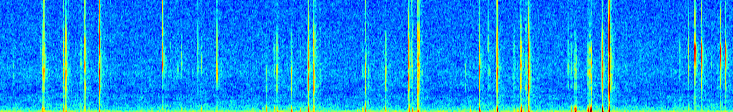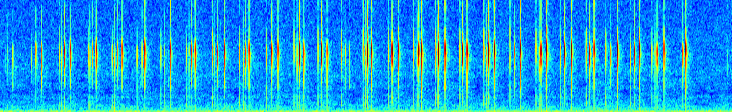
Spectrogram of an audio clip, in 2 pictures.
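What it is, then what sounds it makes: Small plastic hair brush. Long nails scratch the bristles and tap the plastic back of a small white and teal plastic hair brush, making many sharp, dry clicks and scrapes that are bright and cut off almost instantly. After the first few seconds, the taps come faster and carry a high, thin ring over a faint, steady low hum.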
